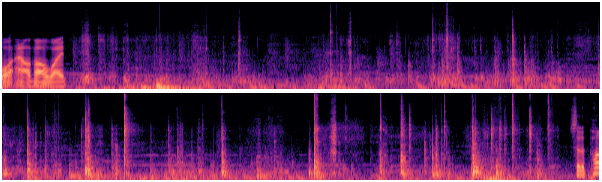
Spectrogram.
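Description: Plastic clips and metal parts click and knock as a door panel is worked on.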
